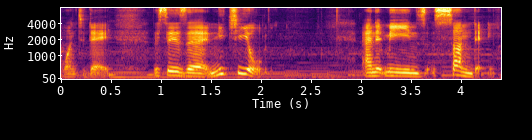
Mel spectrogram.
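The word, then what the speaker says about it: 日曜日: teach you that one today this is a nichioli and it means sunday it's the day of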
